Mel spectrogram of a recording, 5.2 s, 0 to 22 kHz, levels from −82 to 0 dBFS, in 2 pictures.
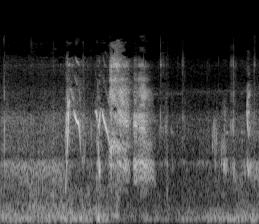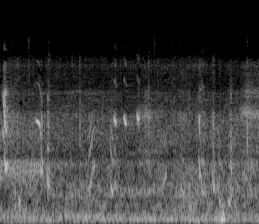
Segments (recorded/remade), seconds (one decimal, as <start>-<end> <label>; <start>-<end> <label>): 0.0-0.4 recorded; 0.4-1.2 remade; 1.2-5.2 recorded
